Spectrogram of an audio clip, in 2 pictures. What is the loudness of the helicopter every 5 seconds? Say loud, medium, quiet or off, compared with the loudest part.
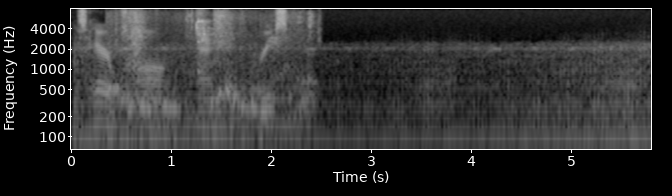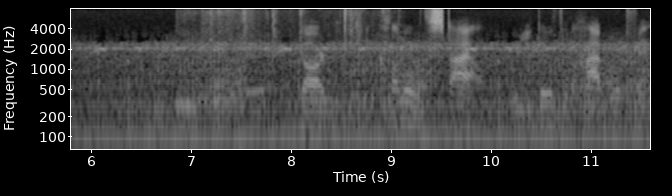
medium, loud, loud.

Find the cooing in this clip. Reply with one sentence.
The cooing can be heard from 0.3 to 2.5 s and from 6.8 to 9.2 s.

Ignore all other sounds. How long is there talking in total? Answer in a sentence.
You can hear the talking for 6 seconds altogether.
